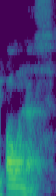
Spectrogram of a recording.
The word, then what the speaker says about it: Paunas: मैं आपको पौनस जोशी, मैं प्रोनाउंस सही कर रहा हूँ आपका नाम? Yeah, okay, Paunas Joshi. पौनस, Yeah.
